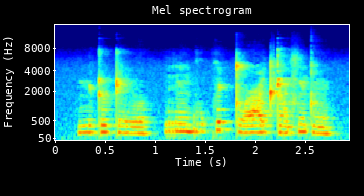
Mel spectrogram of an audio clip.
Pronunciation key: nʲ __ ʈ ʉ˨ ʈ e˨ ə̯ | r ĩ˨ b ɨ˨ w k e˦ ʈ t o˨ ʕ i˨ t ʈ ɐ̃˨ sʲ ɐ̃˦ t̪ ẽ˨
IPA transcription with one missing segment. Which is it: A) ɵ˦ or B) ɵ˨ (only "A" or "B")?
B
